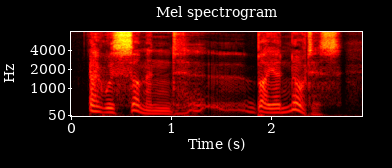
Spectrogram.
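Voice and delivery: hesitant, halting. A man answers a clerk's shouted question, faltering. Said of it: "Raskolnikov faltered".

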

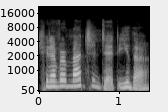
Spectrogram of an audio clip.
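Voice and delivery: ordinary delivery

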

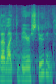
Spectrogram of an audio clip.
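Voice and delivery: ordinary delivery

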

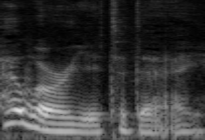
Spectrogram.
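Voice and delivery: Devon accent, pitched low. Speaker compares Somerset, Devon and Norfolk accents, demonstrating a flat Devon accent. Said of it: "In Devon".

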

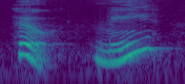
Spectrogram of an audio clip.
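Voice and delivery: stammering, stuttering delivery. Ariel asks Flounder a question and he answers, stuttering. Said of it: "Flounder stuttered".

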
